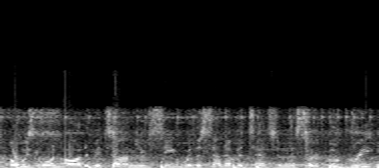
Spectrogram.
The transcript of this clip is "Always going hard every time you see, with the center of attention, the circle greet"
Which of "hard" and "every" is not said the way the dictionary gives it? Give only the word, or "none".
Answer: every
